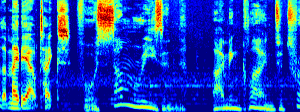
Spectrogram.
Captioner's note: voiceover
